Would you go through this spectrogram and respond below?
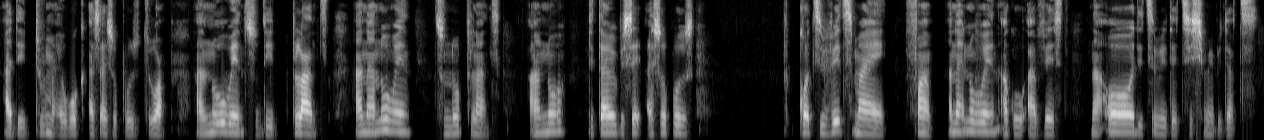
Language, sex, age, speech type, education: Nigerian Pidgin, female, 15-29, spontaneous, tertiary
